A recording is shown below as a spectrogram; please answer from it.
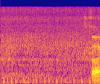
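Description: Yamaha Morphous scooter's single-cylinder engine idling, a steady low pulsing.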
